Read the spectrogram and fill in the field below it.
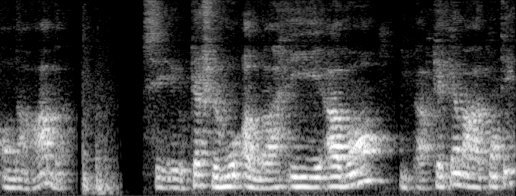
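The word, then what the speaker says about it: الله: le lit, alif, lem, lem, ha, qui dit Allah. Voilà. Ceci que, donc on voit bien que le mot lui, qui est en huwa en arabe, cache le mot Allah.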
